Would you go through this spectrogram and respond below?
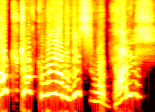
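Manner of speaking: very high-pitched cartoonish voice. Speaker wonders how two people escaped charges, in a Mickey Mouse voice. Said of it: "I know I'm doing the Mickey voice".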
